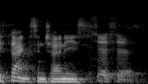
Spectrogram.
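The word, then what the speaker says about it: 谢谢: 谢谢.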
